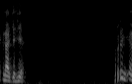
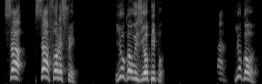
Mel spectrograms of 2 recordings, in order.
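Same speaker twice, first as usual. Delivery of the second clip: calling out; 3 semitones higher, 9 dB louder than usual. Real, not acted. Facilitator sending the forestry man off, loud. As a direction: call him over the room.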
